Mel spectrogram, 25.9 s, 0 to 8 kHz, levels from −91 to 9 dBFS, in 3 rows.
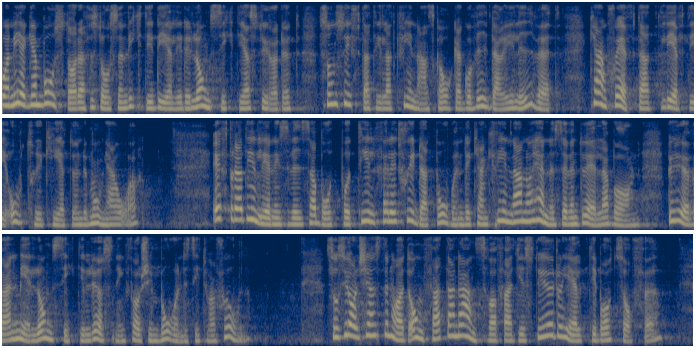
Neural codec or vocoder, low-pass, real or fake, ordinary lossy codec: vocoder, 22.05 kHz, 80 mel bands, HiFi-GAN; 7.2 kHz; fake; none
